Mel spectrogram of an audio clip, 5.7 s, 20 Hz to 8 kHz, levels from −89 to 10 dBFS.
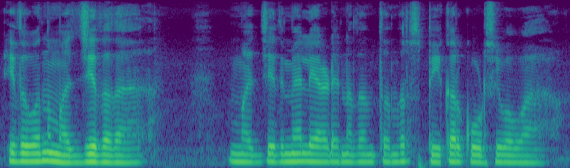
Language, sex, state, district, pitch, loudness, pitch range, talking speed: Kannada, male, Karnataka, Bidar, 130 Hz, -18 LUFS, 125-135 Hz, 95 wpm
